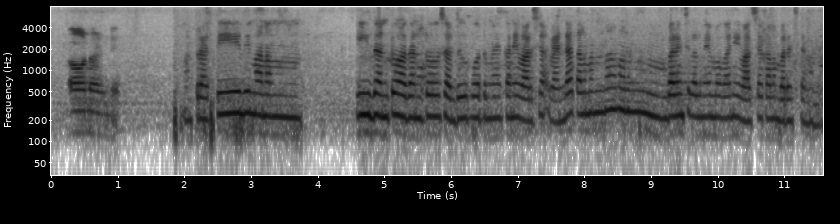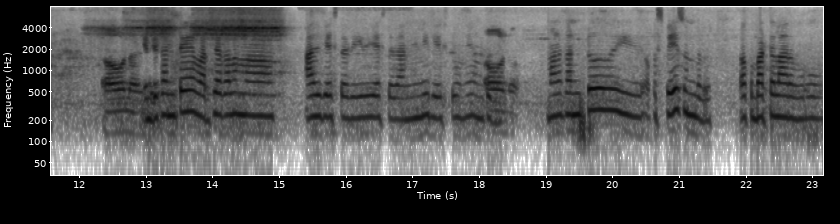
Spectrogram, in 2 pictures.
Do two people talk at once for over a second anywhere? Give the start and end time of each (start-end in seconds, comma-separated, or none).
none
